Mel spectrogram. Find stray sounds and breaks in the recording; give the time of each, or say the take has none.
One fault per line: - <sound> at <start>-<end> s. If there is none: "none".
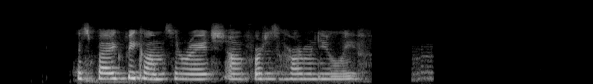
- laugh at 4.1-4.3 s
